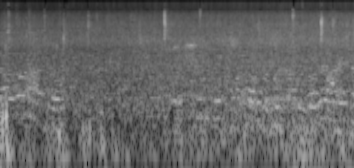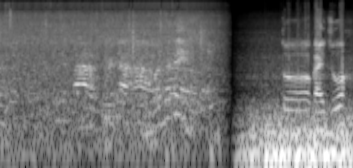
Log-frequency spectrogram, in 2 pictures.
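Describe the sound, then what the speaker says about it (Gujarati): Heavy rain pours steadily outside a roadside garage during a windstorm, a dense hiss that continues after a brief dropout, with someone talking over it. "તો મિત્રો જુઓ વરસાદ ચાલુ થઈ ગયો છે ધમધોકાર"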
